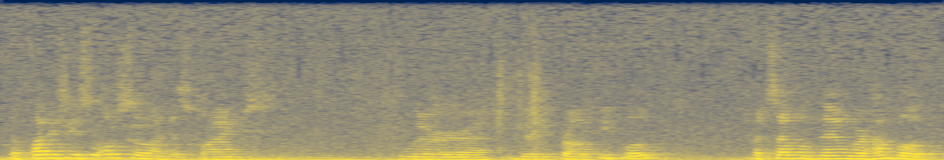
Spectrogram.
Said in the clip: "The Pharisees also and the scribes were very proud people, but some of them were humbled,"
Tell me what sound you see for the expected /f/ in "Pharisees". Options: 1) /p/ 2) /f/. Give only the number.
1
